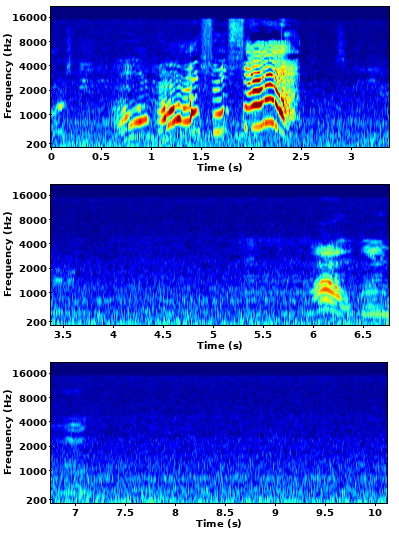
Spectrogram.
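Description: Steady low rumble of road noise inside a moving car's cabin. Over it come high-pitched vocal sounds from a person, loudest from about one to two and a half seconds in, and a shorter one around six seconds in.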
